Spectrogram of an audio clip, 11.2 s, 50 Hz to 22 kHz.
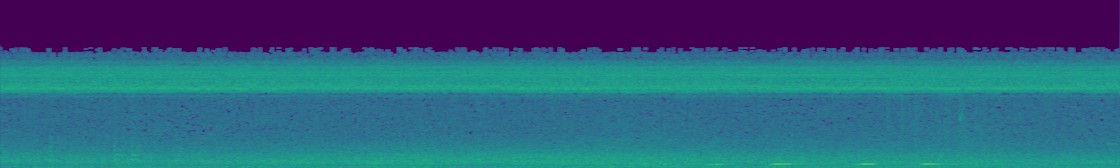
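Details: Female northern boobook, 11 May 2021, answering/calling to her mate, which flew off from beside her: soft, low hoots in quick pairs, two pairs late in the recording, over steady rain-like hiss.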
